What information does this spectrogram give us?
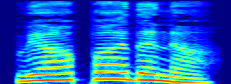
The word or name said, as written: ವ್ಯಾಪಾದನ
